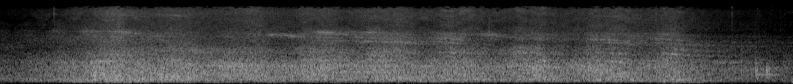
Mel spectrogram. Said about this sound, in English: And there's a train about to go past, so shield your ears.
